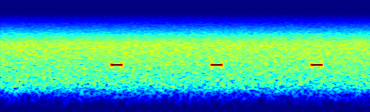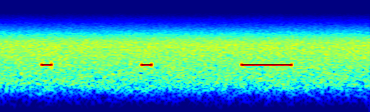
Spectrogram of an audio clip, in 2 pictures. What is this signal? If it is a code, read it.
Radio time signal (six pips, as the Greenwich Time Signal), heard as pips, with radio hiss.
